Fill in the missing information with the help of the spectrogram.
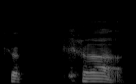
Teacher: So, like the C is like the the actual um moment of the letter C is at the back of the throat and then ca that's like an they call it an aspiration. So, you're like putting a breath into it.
